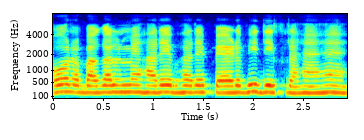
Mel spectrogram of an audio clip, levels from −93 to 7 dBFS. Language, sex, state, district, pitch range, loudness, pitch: Hindi, female, Jharkhand, Deoghar, 190-200 Hz, -15 LUFS, 195 Hz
